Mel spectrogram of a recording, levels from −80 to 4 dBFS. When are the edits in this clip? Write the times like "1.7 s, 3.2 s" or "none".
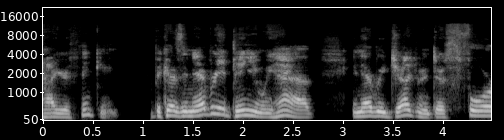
1.0 s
